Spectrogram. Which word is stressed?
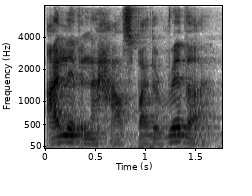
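river. The main stress is on river.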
